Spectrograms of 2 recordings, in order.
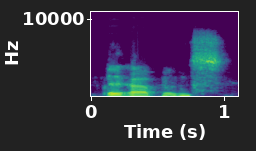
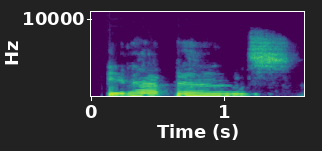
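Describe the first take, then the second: First: Said in the usual way. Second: Slow, drawn out. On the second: Pretend. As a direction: stretch it slowly, higher. Repeats line drawn out.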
